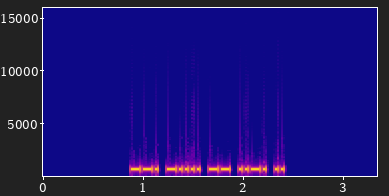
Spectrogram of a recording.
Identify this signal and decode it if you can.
Morse code, heard as a keyed tone, about 40 wpm, 700 Hz. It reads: G6MFI
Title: DXCC-100 Call Signs - 5 Characters - 40wpm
